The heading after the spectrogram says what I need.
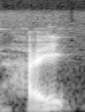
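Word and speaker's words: Haidt: about this is uh Jonathan height I think is uh how do you pronounce it it's h-a-i-d-t uh he's a social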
